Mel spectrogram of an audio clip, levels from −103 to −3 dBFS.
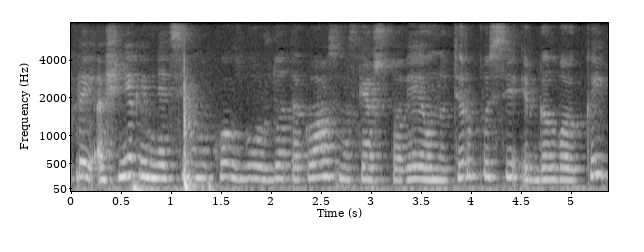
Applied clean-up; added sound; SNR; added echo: none; none; none; none.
